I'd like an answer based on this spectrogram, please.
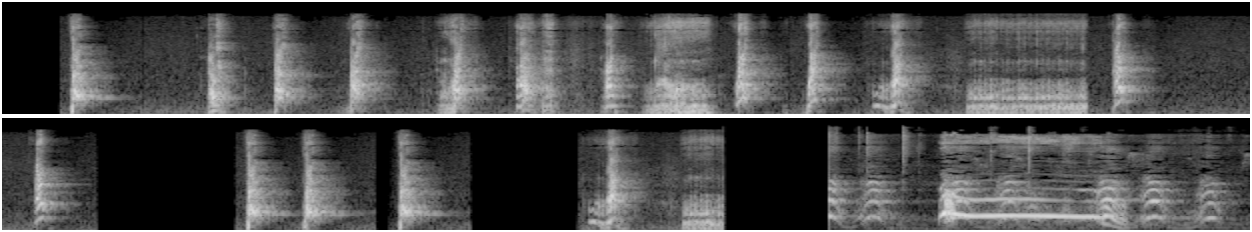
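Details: Miniature Pinscher barking in a rapid series of sharp, separate barks, about a dozen in the first ten seconds, then a few more after a pause, ending in a drawn-out whining howl with rising and falling pitch.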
